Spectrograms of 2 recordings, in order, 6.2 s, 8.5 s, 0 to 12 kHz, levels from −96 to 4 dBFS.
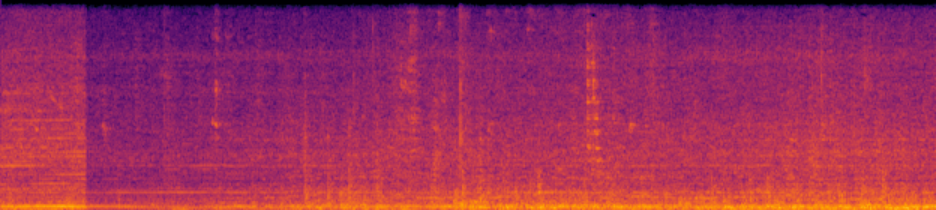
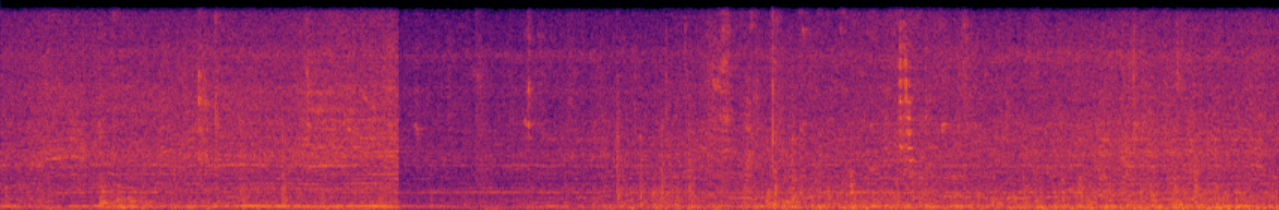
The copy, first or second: second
